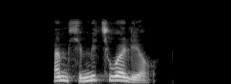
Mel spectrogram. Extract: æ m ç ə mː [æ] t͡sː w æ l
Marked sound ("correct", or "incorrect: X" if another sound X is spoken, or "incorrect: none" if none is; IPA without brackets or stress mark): incorrect: i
